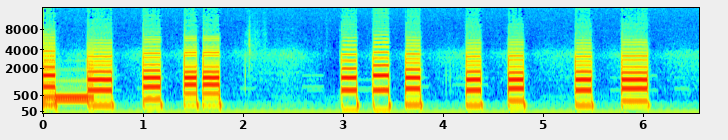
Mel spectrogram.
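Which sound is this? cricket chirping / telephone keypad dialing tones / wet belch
telephone keypad dialing tones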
